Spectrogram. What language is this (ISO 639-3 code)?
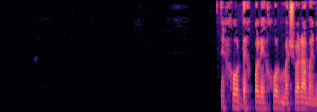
pus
